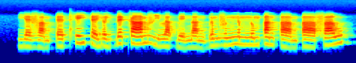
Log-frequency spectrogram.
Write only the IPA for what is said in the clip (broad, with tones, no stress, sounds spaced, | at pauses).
j ɛ˨˩ v a˨˩˨ m ʔ ɛ˨˩˦ t̪ʰ e˧˥ j ʔ ɛ˨˩˨ j ə˨˩˨ j ɓ ɛ˧˥ k aː˧˥ m v i˨˩˨ l a˨˩ t̚ l e˨˩˨ n a˨˩ n ɓ ə˧ m v ə˧˥ ŋ n ə˧ m n o˧˥ m ʔ a˧ n ʔ aː˨˩˨ m ʔ aː˨˩ f a˧˥ w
